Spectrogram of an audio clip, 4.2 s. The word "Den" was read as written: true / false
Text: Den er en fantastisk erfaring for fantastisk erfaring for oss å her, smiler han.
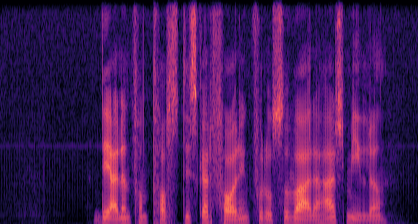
false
